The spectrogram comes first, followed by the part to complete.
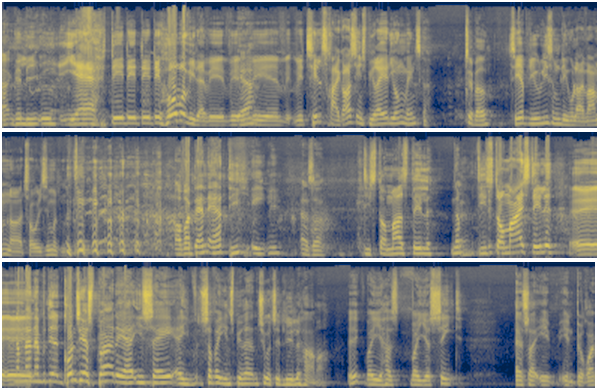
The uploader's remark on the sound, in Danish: LIVE fra Comedy Zoo Aarhus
